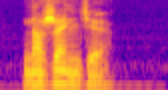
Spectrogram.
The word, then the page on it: implement: /ˈɪm.plə.mənt/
